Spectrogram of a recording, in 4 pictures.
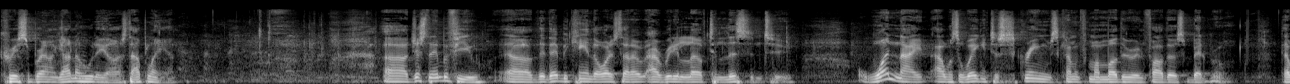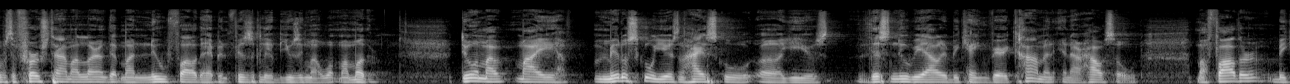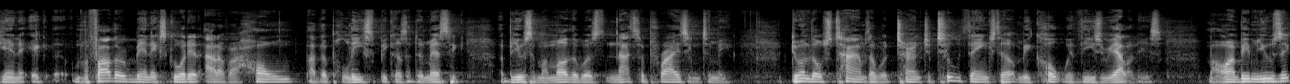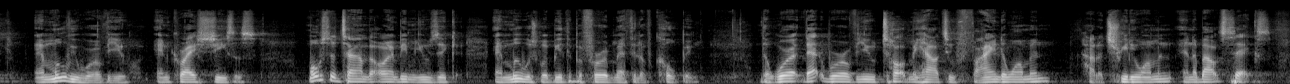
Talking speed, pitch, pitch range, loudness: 195 wpm, 115 Hz, 110-125 Hz, -19 LUFS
